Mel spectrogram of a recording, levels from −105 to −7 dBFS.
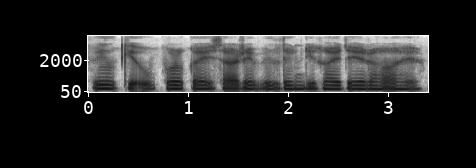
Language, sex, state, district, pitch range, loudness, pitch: Hindi, female, Arunachal Pradesh, Papum Pare, 95-105 Hz, -18 LUFS, 95 Hz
